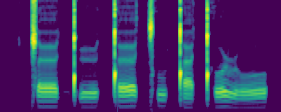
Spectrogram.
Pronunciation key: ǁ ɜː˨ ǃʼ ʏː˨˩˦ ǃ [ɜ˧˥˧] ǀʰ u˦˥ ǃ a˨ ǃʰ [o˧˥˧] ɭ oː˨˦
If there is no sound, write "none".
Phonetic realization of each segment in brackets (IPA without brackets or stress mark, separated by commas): ɜ˧˥˧, o˧˥˧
